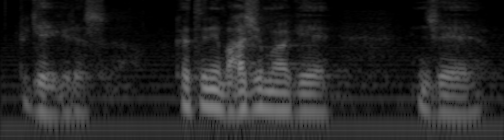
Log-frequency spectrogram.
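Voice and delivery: normal talking voice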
